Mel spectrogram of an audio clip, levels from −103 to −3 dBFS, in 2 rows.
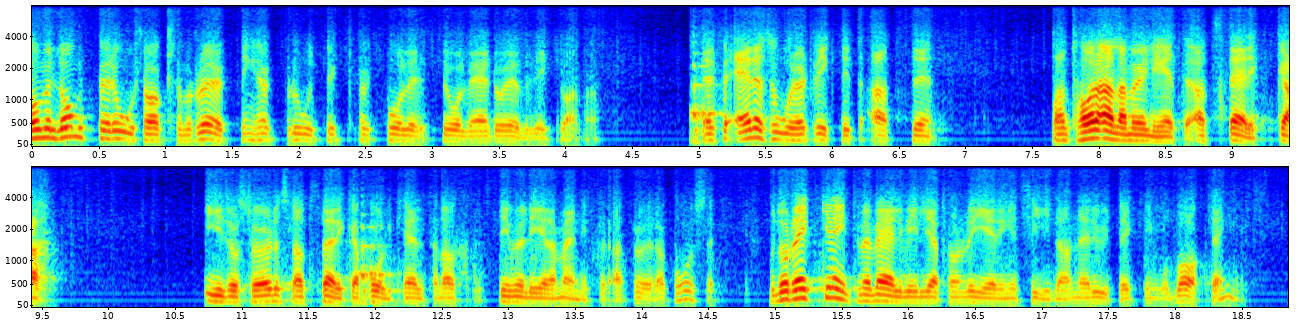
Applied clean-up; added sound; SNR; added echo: neural mask model RNNoise.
